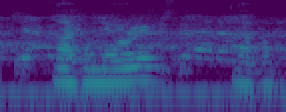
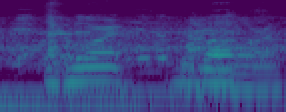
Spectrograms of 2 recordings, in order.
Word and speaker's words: Nakamura: makes a great opponent for I can never pronounce his name nakamori shinsuke nakam for shinsuke nakamori Nakamura Nakamura I'm sorry anyway while he makes a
